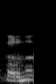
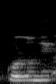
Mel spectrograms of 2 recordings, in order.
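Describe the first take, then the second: First: It is said as two syllables, ker-nel. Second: It is said as three syllables, ko-lo-ner. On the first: The speaker calls it right. "कर्नल असा करायचा" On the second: The speaker calls it wrong. "मी या शब्दाचा उच्चार कोलोनेर असाच करत राहणार"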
